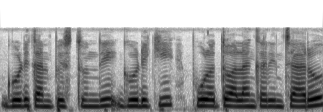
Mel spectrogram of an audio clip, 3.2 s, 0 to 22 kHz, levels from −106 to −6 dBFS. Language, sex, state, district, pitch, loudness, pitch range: Telugu, female, Telangana, Mahabubabad, 225 Hz, -14 LUFS, 215-235 Hz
